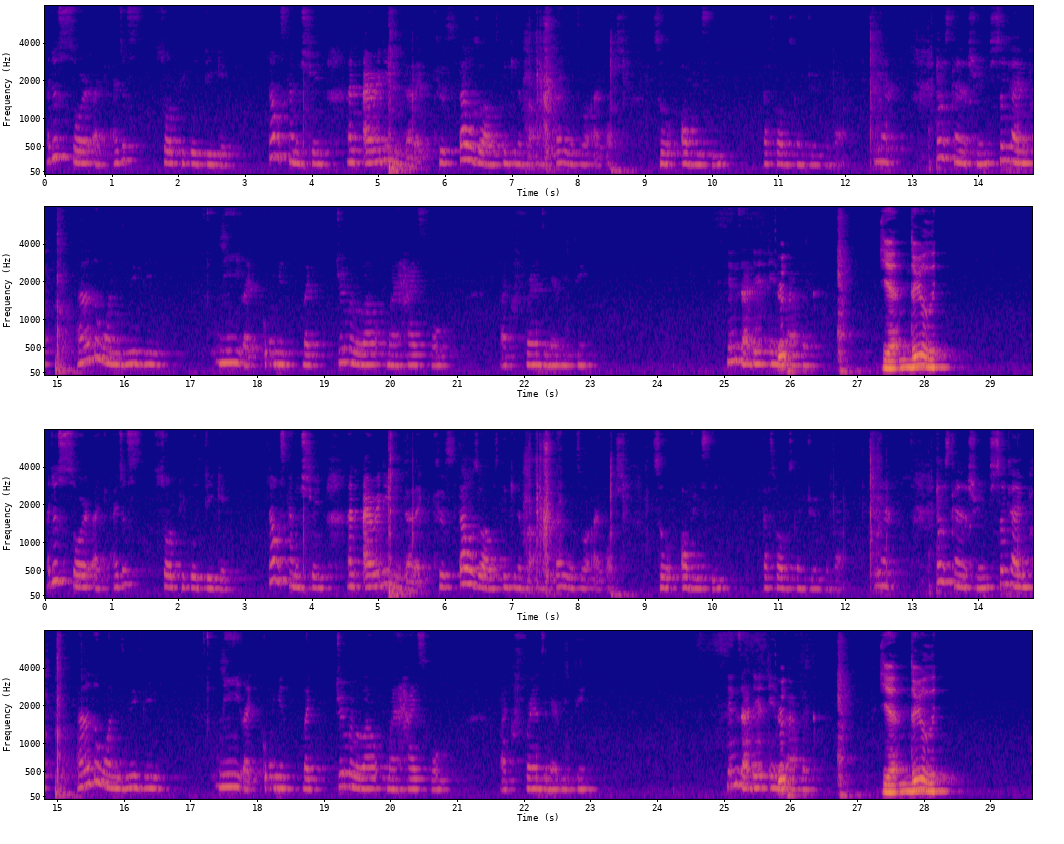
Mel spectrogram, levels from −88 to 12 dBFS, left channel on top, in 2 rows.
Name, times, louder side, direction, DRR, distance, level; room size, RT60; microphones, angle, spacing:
voice 1, 0.0-1.3 1.8-2.8 3.3-8.7 9.1-10.2 10.8-12.0 12.4-12.7 13.1-16.6 17.4-18.9 19.2-20.8 21.6-23.0 25.0-26.3, right 1 dB, 35° right, 1.1 m, -38 dB
voice 2, 27.3-28.2, left 1 dB, 5° left, 0.4 m, -24 dB
12.0 x 5.0 x 8.2 m
head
